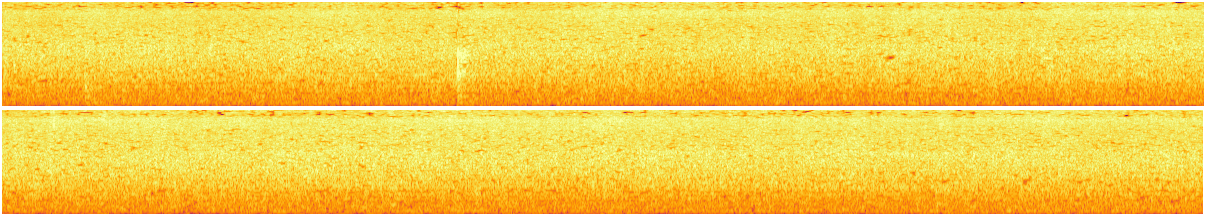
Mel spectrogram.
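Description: Steady sizzling of chicken, potatoes and bora (long beans) frying in a large pot as they are tossed with a spatula. One brief knock of the spatula against the pot a few seconds in.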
